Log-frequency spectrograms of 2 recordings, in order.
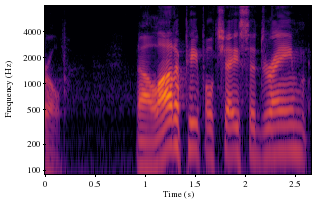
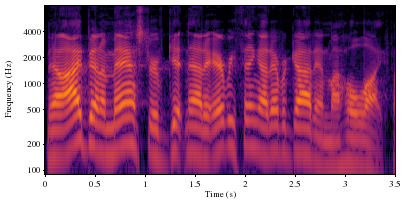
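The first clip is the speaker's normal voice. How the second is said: normal talking voice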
